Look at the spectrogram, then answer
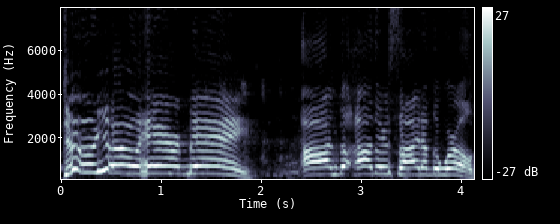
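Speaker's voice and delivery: put-on high, drawn-out, rising yell. Imitating talking to an old person on a video chat: mock shouting. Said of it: "they have to scream".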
